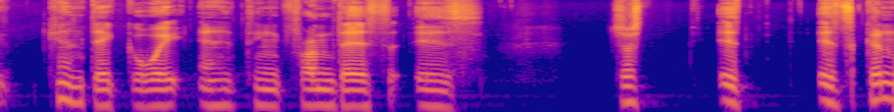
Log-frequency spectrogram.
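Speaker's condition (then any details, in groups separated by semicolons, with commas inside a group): Traumatic brain injury from tumour; speech affected, in speech therapy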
